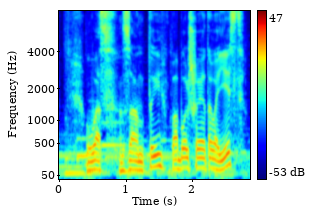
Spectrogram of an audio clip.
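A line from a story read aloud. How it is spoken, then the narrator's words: Stern question. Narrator (Russian): спросил он строго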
